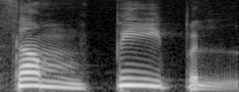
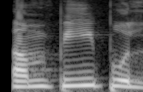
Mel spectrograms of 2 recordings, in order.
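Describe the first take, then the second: First: The last syllable is a reduced 'pl'. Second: The last syllable has a full 'pul' vowel. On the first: The speaker calls it right. "It's पीपल" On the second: The speaker calls it wrong. "Some पीपुल नहीं"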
